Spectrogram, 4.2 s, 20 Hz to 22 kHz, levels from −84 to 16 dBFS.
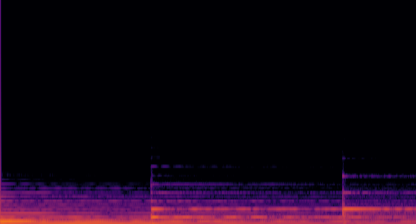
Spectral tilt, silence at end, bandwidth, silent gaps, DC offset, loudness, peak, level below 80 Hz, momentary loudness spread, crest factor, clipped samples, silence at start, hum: -9.5 dB/octave; 0 s; 5 kHz; none; under 0.1%; -26 LUFS; -10 dBFS; -64 dBFS; 8 LU; 16 dB; under 0.1%; 0 s; none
